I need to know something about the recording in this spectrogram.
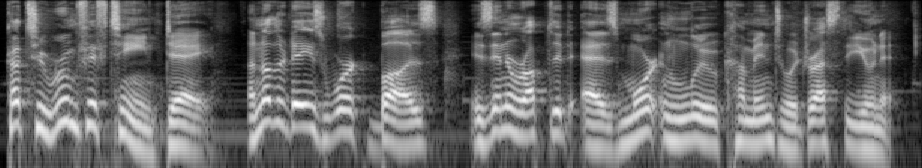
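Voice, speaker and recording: A man's voice: medium pitch, sing-song, normal speed, a little mellow. A man reading screenplay stage directions at a podcast table read, with joking asides. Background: background music.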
